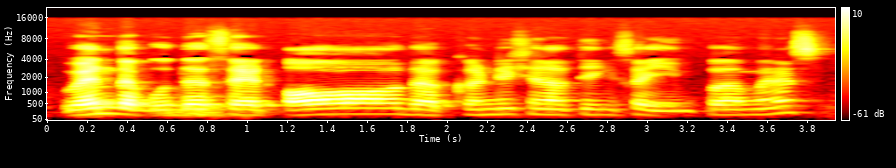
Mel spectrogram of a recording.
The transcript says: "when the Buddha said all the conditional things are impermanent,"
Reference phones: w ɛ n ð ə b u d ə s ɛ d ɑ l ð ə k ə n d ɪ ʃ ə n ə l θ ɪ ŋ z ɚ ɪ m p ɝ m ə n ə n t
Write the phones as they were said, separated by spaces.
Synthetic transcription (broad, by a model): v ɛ n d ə b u d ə s ɛ d ɑ l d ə k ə n d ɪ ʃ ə n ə l t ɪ ŋ s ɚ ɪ m p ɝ m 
